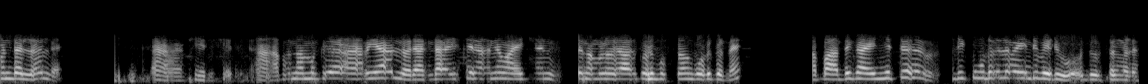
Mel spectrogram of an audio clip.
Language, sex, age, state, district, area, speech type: Malayalam, female, 18-30, Kerala, Kottayam, rural, conversation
